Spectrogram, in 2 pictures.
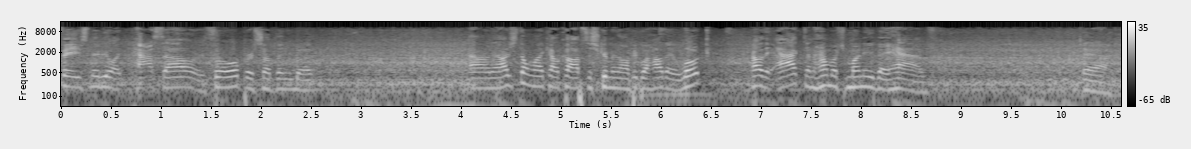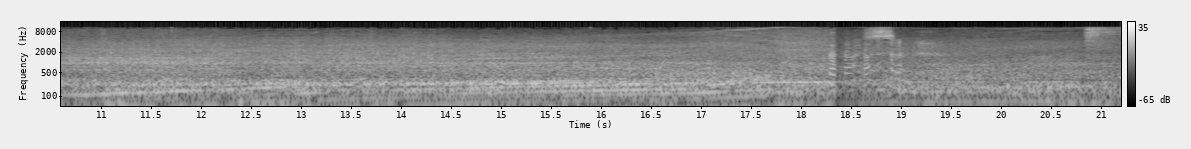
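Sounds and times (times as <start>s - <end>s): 
speech: 0.0s - 3.0s, 4.1s - 8.8s, 10.2s - 11.4s
bus engine rumbling in Santa Cruz: 0.0s - 21.1s
laughter: 18.0s - 19.5s
bus air brake hiss: 20.8s - 21.1s.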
